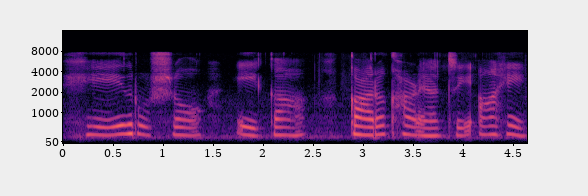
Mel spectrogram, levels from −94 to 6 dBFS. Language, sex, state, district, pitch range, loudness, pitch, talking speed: Marathi, female, Maharashtra, Nagpur, 245-280 Hz, -32 LUFS, 265 Hz, 65 wpm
